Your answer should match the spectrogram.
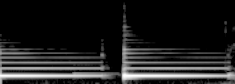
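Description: Ukulele C string plucked twice for tuning, each note ringing out as a steady, clear tone and slowly decaying, the second pluck following a brief pause, close and alone.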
